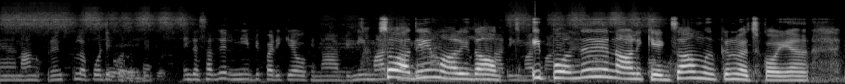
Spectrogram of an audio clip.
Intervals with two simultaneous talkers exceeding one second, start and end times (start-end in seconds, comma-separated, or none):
none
